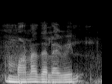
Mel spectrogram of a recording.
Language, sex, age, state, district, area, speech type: Tamil, male, 30-45, Tamil Nadu, Salem, rural, spontaneous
